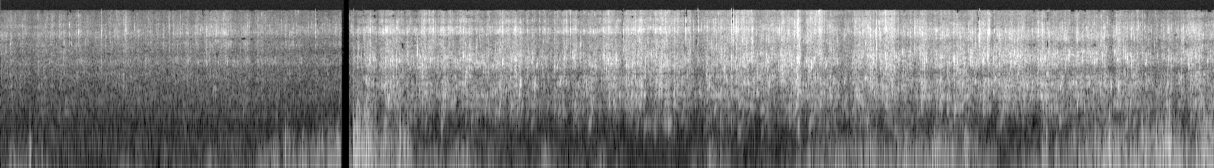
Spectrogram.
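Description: Water splashing and trickling into a swimming pool from a turtle-statue fountain at the pool's edge, louder from about three and a half seconds in, over low gusty rumbling.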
